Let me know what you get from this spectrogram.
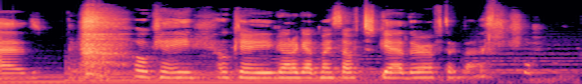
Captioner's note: sigh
